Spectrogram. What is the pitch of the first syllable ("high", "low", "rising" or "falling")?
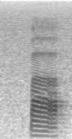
low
